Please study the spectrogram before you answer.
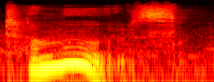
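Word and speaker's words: Tammuz: what t a m m u z it's pronounced tamuz maybe if you show him your evidence he'll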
